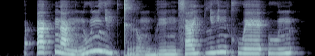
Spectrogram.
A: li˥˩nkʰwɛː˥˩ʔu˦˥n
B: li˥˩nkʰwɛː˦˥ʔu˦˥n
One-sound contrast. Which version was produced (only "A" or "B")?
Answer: B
